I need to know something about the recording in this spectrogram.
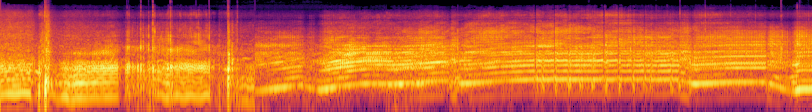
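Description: Hillclimb race car engines at full throttle. A first car runs at high revs with several sharp cracks and fades about three seconds in; then a second car's engine revs up and holds high revs as it climbs, its pitch stepping at gear changes.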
